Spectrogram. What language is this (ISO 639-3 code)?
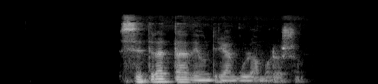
spa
